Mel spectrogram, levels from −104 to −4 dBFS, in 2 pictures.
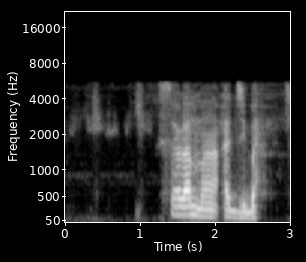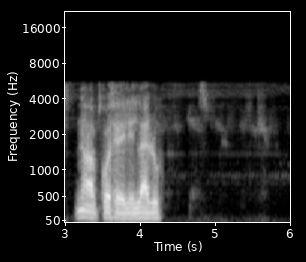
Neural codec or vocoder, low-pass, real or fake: codec, 16 kHz in and 24 kHz out, 0.6 kbps, FocalCodec, streaming, 2048 codes; 5.4 kHz; fake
